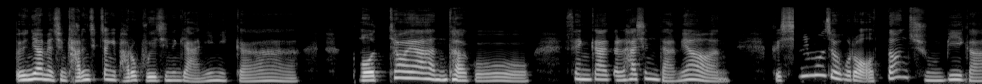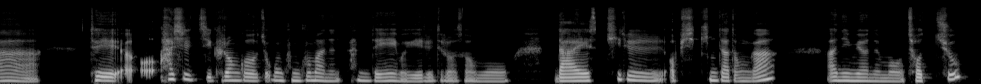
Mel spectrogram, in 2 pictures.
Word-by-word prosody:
왜냐하면 220 +2 +8
지금 195 0 -1
다른 180 +4 +4
직장이 225 -1 0
바로 190 +3 +2
구해지는 175 0 +1
게 180 - -1
아니니까 160 0 -4 0.6
'버텨야 265 +10 +6
한다.'고 175 -8 +2 0.3
생각을 225 -4 +2
하신다면 215 - +1 0.4
그 - - -3
실무적으로 375 - +1
어떤 160 - -1
준비가 180 - -2 0.5
되어 180 -3 +2 0.5
하실지 230 -7 -3
그런 185 +2 -2
거 170 -2 -2
조금 180 +2 -5
궁금한데 170 -1 -4
뭐 - - -6
예를 145 - -5
들어서 80 0 -7
뭐 140 0 -8 0.4
나의 165 +1 +3
스킬을 185 -2 -4
업 - - -7
시킨다든가 175 - -2 0.5
아니면은 170 -3 -1
뭐 145 -1 -5
저축 165 - -1
180 Hz, 260 characters per minute, -23 LUFS, 160-220 Hz, 0.6 s, 왜냐하면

